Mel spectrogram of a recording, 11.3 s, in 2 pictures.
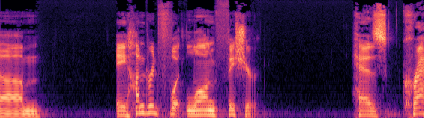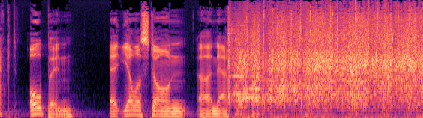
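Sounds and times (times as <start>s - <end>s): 
speech: 0.0s - 0.6s, 1.6s - 3.5s, 4.7s - 9.2s
audience applause and cheering: 8.7s - 11.3s.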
